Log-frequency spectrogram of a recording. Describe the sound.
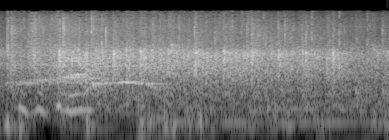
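An audience claps to welcome a speaker to the stage: a thick, even wash of applause throughout, with a brief voice heard early on.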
